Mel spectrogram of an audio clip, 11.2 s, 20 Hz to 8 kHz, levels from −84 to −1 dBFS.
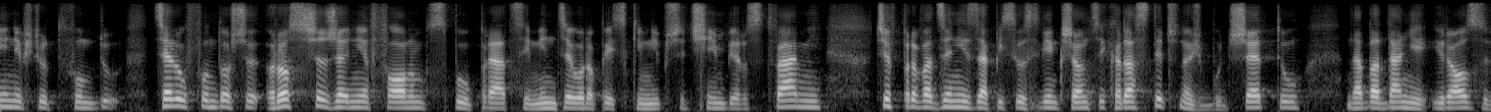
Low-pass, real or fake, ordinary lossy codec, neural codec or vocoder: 7.2 kHz; fake; none; codec, 16 kHz, about 1 kbps, DyCAST, with the encoder's durations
